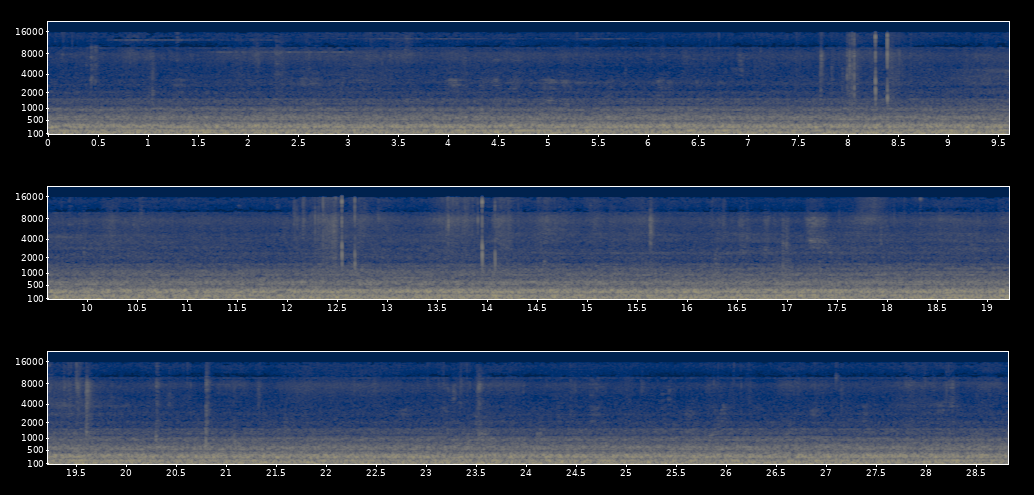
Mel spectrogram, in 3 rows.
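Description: Running noise inside an E233-series double-deck Green car on the Chuo Rapid Line: a steady low rumble of the train rolling on the rails, with a few faint clicks around the middle.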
